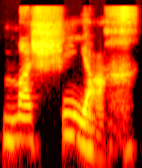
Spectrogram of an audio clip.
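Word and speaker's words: מָשִׁיחַ: we have this word mashiach which is the Hebrew for messiah messiah is like the greeked way of pronouncing this word I guess they didn't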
